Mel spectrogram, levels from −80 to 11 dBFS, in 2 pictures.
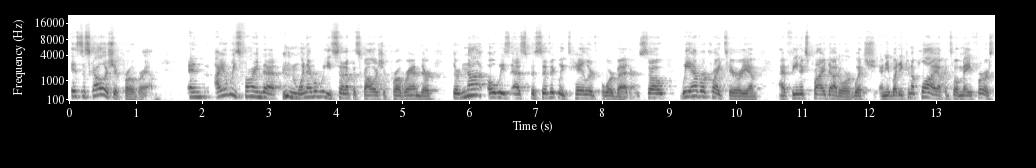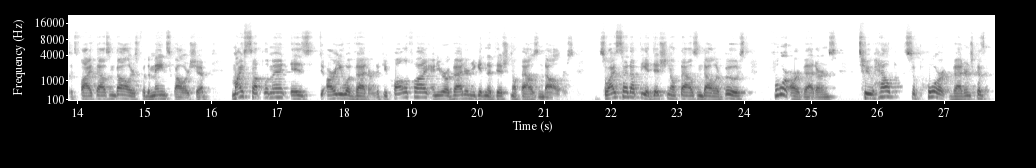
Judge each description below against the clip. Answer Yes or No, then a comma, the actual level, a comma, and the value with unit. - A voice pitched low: No, medium, 155 Hz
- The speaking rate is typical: Yes, average, 175 wpm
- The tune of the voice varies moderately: No, wide, 8.8 semitones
